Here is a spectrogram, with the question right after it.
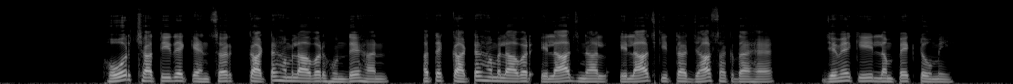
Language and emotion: Punjabi, neutral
